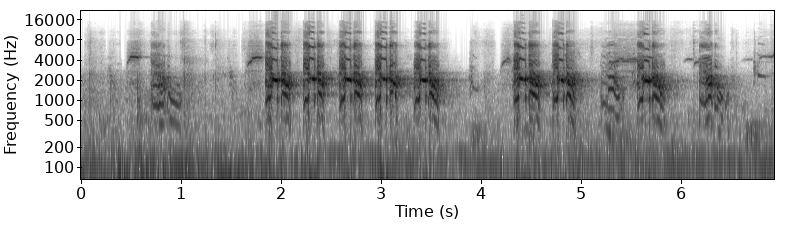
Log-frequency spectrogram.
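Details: Indoor Grey francolin in continuous song: strident phrases of four or five rapid, evenly spaced harsh notes, separated by short pauses, over low room hum.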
